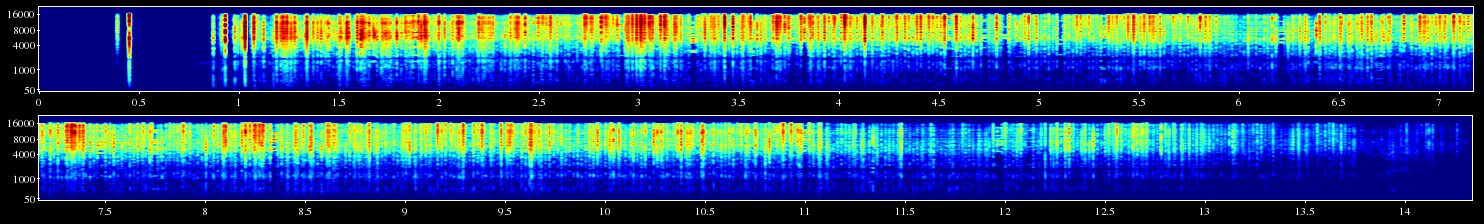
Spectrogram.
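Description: Steady static-like hiss with a faint hum and a thin steady high tone beneath it. It starts after a couple of sharp clicks and fades away over the last few seconds.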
